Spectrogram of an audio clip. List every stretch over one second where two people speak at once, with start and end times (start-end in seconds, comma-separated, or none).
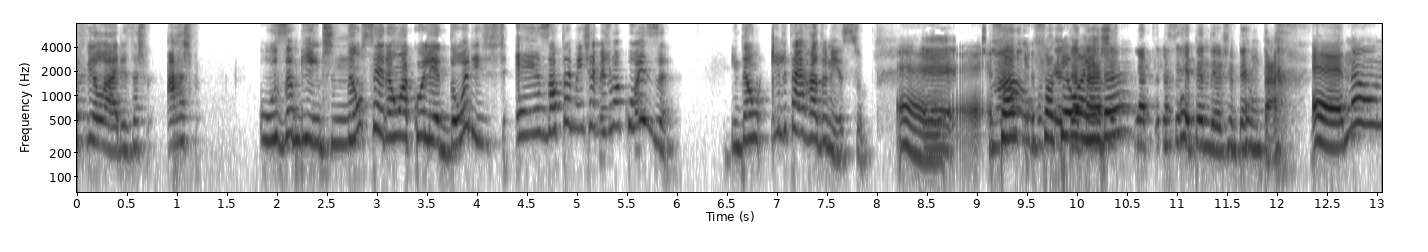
8.4-10.3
